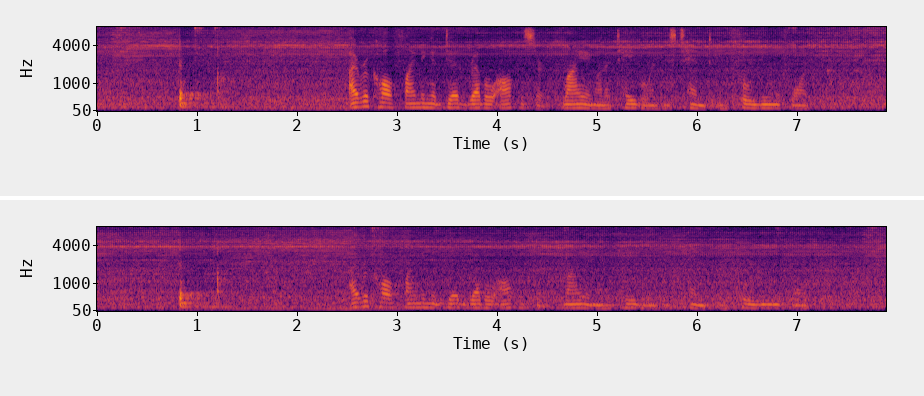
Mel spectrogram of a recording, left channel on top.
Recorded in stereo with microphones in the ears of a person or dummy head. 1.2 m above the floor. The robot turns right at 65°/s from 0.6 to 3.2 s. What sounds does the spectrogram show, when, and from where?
0.8 s dripping: 10° left (ahead or behind), 2.5 m; by 1.3 s 20° right (ahead or behind), 2.5 m
2.5 s a man speaking: 75° left, 0.8 m; by 7.2 s 120° left, 0.8 m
